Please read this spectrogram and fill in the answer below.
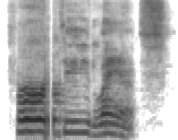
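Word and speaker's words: fer-de-lance: It is known as a fer de lance, or you pronounce it as fer de lance.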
